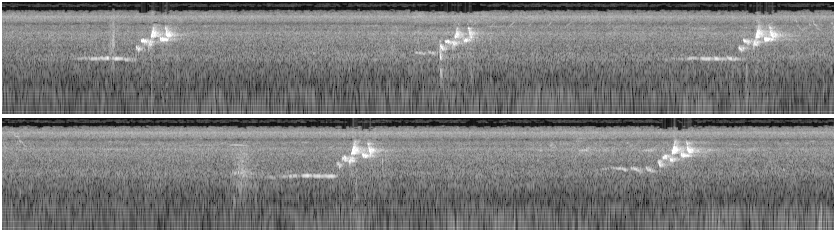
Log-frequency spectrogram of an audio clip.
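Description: A Japanese bush warbler singing its song five times, about every four seconds. Each song is a held low whistle followed by a quick rising flourish of notes.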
